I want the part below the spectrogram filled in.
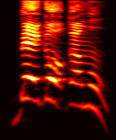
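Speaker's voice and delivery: loud, slow scolding; scolding the driver. Retold or imitated. Master scolding his driver, loud and slow. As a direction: bark it at the careless driver. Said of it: "Sopirnya salah".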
